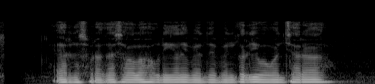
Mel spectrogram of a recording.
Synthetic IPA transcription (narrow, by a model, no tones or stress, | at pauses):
ɛrnəsbɾaɡas̬aɔlɔɦɔk̚niŋalibɛd̪ɛbɛnkərdiwawaɲt͡ʃaɾa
